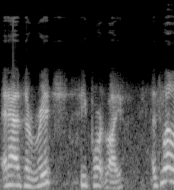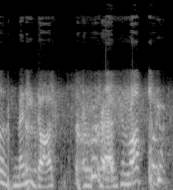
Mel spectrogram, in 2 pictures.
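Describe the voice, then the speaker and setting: A man's voice: high-pitched, expressive, normal speed. A man playing an eager tour presenter, delivering scripted narration in an amateur skit. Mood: informative. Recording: tinny, noisy location sound.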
